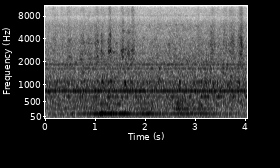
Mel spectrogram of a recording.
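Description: Faint taps and strokes of a paintbrush on wet watercolour paper, scattered light ticks over a steady low hum.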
